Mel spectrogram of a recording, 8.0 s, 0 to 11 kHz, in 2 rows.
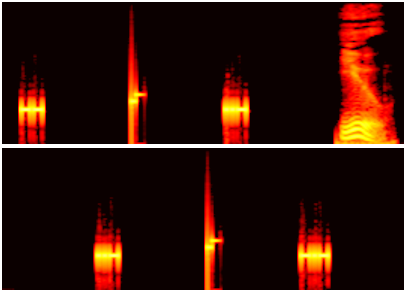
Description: Morse code, heard as a keyed tone, about 40 wpm, 700 Hz. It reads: M U U K
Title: Single Letter-Number 40wpm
